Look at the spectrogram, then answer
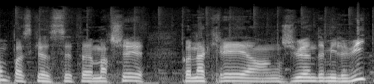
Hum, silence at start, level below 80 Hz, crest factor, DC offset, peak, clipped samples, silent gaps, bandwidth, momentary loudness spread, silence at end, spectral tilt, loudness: none; 0 s; -36 dBFS; 14 dB; under 0.1%; 0 dBFS; under 0.1%; none; 16 kHz; 6 LU; 0 s; -5.5 dB/octave; -14 LUFS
